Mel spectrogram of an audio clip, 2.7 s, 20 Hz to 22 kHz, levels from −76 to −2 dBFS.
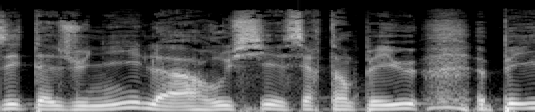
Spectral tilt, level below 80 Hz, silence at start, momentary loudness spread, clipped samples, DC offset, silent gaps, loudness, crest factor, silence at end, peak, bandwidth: -5 dB/octave; -32 dBFS; 0 s; 3 LU; under 0.1%; under 0.1%; none; -14 LUFS; 14 dB; 0 s; 0 dBFS; 16 kHz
